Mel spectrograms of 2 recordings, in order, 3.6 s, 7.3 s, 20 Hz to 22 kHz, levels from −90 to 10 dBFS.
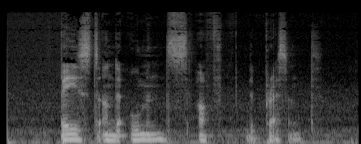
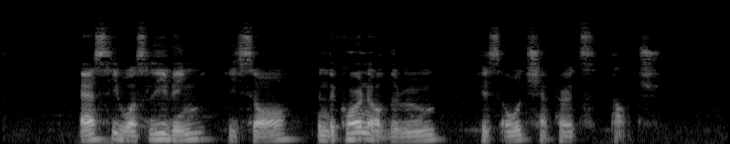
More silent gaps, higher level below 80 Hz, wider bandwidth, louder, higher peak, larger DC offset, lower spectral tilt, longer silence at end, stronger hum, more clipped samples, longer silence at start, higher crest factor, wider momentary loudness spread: neither; first, -48 dBFS vs -70 dBFS; first, 16.5 kHz vs 11.5 kHz; first, -29 LUFS vs -34 LUFS; first, -10 dBFS vs -16 dBFS; neither; about the same, -4.5 dB/octave vs -5.5 dB/octave; second, 0 s vs 0.75 s; neither; neither; second, 0.1 s vs 0.8 s; about the same, 20 dB vs 20 dB; first, 22 LU vs 17 LU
